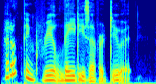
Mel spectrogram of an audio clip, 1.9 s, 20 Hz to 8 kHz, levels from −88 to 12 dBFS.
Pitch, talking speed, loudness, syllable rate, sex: 175 Hz, 245 wpm, -17 LUFS, 6.3 syllables/s, female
